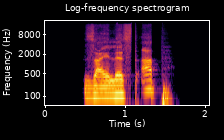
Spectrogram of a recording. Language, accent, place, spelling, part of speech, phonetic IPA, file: German, Germany, Berlin, seilest ab, verb, [ˌzaɪ̯ləst ˈap], De-seilest ab.ogg
- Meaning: second-person singular subjunctive I of abseilen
